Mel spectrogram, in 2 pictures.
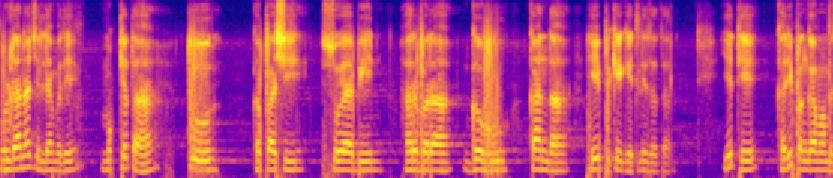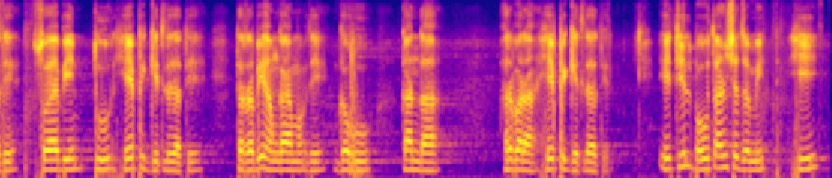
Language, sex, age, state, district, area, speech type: Marathi, male, 30-45, Maharashtra, Buldhana, urban, spontaneous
